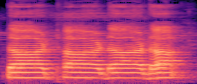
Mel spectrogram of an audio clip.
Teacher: फिर कहते हैं री टू रसाणा मूर्धा, री टा ठा डा ढा, ये कैसी जीभ ऊपर जाके फटाक से टकरा टकरा के वापस आती है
